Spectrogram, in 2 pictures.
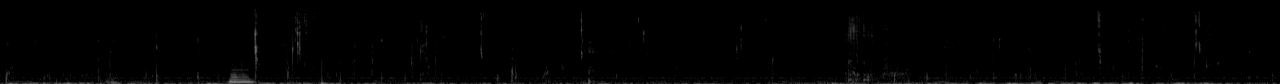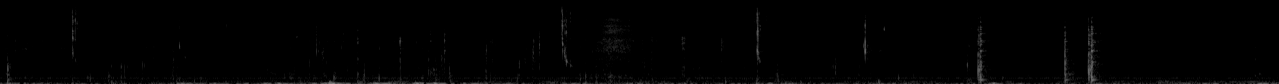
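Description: Close-miked chewing of a plov casserole with melted cheese, with wet mouth clicks. There are occasional clicks of a wooden fork scooping food from the pan, and noisier chewing about 8 seconds in and again about 18 seconds in.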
